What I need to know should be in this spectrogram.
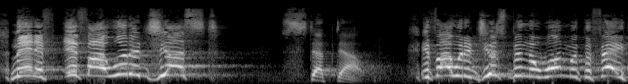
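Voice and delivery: loud, impassioned preaching. Acted. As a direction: preach it with full fire. Preaching at full force opening.

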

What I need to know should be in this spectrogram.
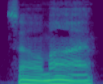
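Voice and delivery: Manfred answering Terry quietly and evenly. Acted. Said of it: "said Manfred quietly".

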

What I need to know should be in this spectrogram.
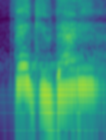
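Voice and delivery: put-on high, small child voice; grateful little boy; son's thanks. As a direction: son thanking his dad. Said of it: "and he finds out".

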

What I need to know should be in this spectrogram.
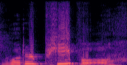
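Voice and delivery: high, loud baffled hermit voice; dazed hermit. Pretend. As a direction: act like a hermit who never met people. Hermit pope voiced mockingly.

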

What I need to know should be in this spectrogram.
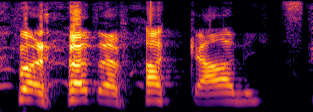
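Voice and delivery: distorted, clipping loud mic. Real, not acted. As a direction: overdriven microphone crackle. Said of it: "Du, du übersteuerst so komplett". (übersteuertes, verzerrtes Mikro)

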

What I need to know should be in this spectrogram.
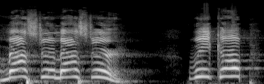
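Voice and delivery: high, urgent cry to wake him; panicked disciples. Retold or imitated. Preacher voicing disciples waking Jesus in the storm, high frantic plea. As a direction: shake a sleeping man awake in panic. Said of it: "They woke him up".

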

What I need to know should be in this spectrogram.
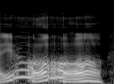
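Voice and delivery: high, cracking mock-broken voice; voice breaking. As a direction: squeak out a fake-calm yes as the voice breaks. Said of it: "sellaisella murtuvalla äänellä". (murtuvalla äänellä vastaten)

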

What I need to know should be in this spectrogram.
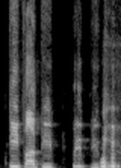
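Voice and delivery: high, loud robotic beep-bloop noises; alien beeps. Pretend. Mocking aliens with beep-bloop sounds. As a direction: play a chirpy alien machine.

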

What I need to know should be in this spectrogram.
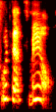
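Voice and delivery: high, innocent sniffing question; oblivious grandmother. Retold or imitated. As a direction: play dumb about the smell. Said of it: "and she somehow goes".

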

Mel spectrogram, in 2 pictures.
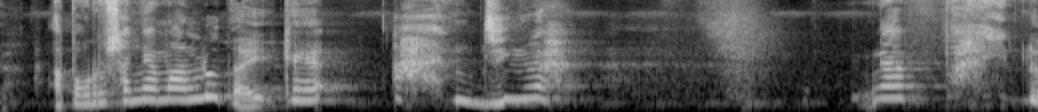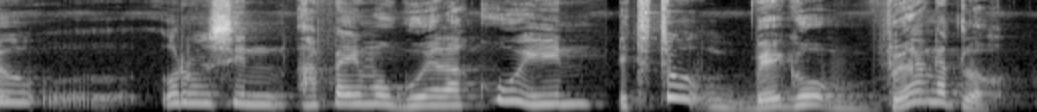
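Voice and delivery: high-pitched, slow, strained outrage; exasperated rant. Real, not acted. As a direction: rant at the nosy neighbours, voice cracking. Ranting at nosy neighbours.

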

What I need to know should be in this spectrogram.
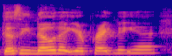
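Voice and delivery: loud, high, tactless query; mock blurted question. Manny coming downstairs to ask, mock blurted question.

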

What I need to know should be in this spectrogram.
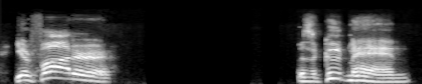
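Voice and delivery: long pause after "father"; halting delivery, "Your father", a long gap, then "was a good man"; Christopher Walken. Retold or imitated. Listener showing how the actor delivers his line, long mid-sentence pause. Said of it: "these, like, long pauses between it".

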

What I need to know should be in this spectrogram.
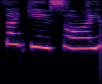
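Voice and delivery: high, loud Victorian urchin voice. Shown as a demonstration. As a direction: beg like a street child from Dickens. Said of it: "talk like a little Victorian urchin".

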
